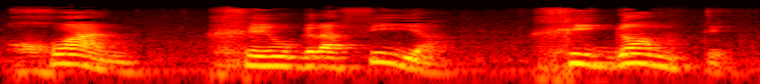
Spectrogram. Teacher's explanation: Quant au J, GE et GI, ils se prononcent en raclant le fond de la gorge.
